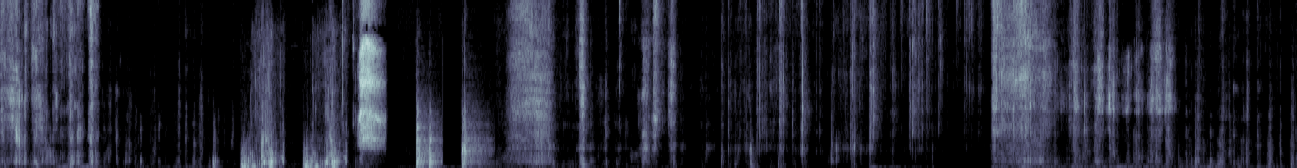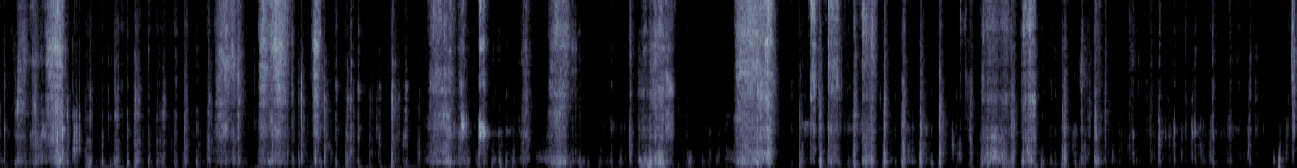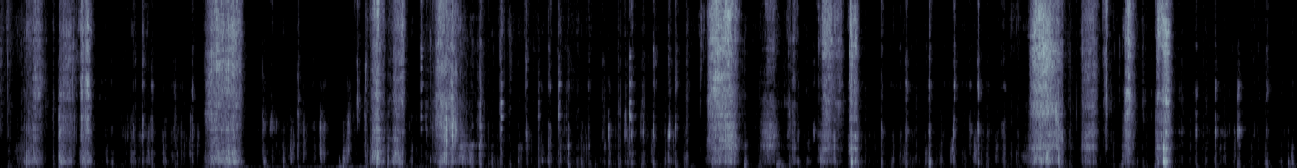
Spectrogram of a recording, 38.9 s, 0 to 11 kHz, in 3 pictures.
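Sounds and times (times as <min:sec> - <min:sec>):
crunching and chewing food: 0:00.0 - 0:03.6, 0:05.4 - 0:38.9
scraping sounds: 0:02.4 - 0:05.0.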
